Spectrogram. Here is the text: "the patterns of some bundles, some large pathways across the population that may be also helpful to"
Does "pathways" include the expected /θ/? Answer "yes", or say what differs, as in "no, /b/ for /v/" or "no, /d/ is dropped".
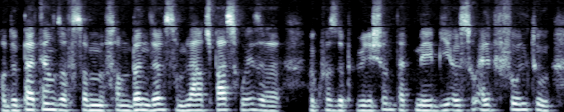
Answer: no, /s/ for /θ/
